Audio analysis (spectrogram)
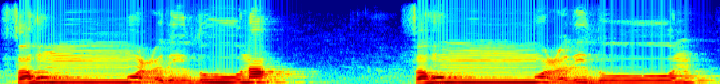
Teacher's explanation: میم کو میم سے ملا کر غننے کے ساتھ پڑھ رہے ہیں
